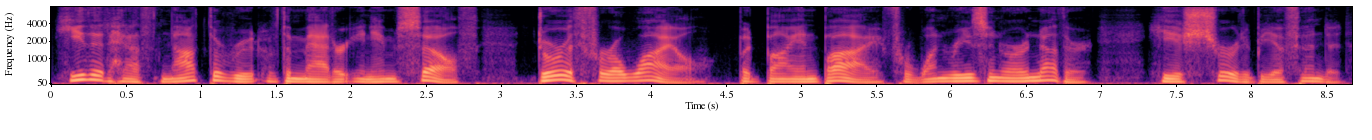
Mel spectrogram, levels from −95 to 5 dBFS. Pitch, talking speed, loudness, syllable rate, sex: 115 Hz, 205 wpm, -17 LUFS, 5.0 syllables/s, male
